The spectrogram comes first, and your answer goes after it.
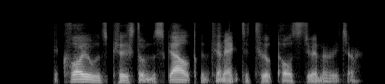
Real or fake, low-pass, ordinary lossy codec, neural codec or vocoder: fake; 7.2 kHz; AAC, 64 kbps; codec, 16 kHz, 0.5 kbps, FreqCodec, larger model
